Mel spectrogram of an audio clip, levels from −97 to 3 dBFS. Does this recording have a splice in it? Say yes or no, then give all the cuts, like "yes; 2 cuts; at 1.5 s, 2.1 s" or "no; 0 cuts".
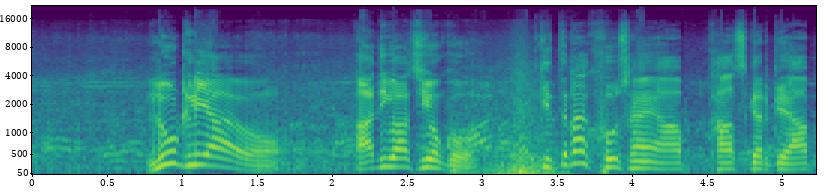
yes; 1 cut; at 3.3 s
